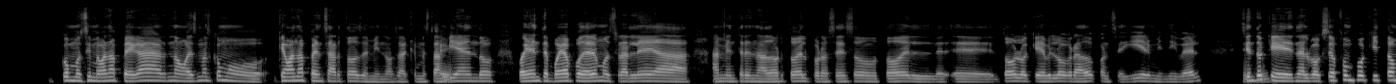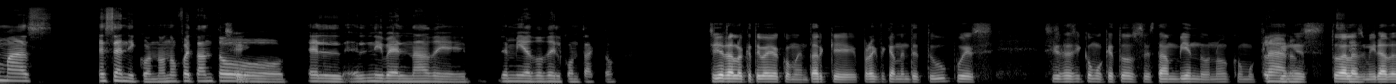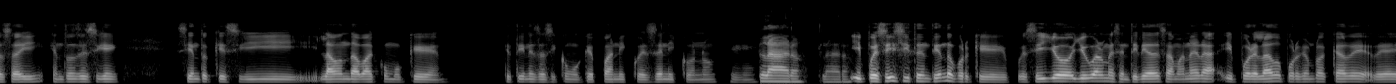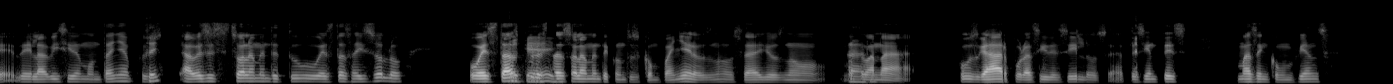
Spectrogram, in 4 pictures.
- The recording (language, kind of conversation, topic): Spanish, unstructured, ¿Te gusta pasar tiempo al aire libre?
- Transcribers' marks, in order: other background noise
